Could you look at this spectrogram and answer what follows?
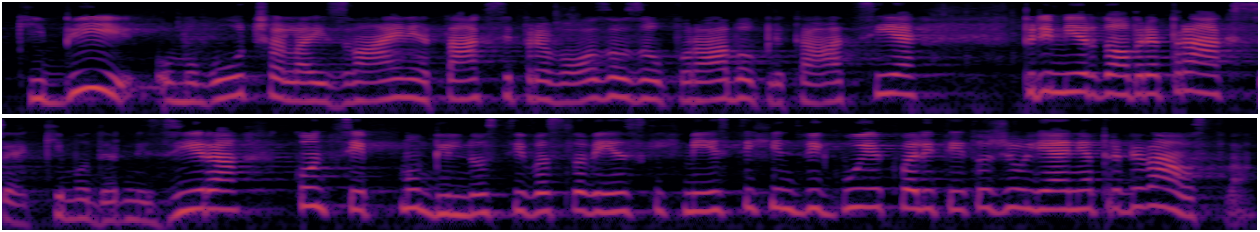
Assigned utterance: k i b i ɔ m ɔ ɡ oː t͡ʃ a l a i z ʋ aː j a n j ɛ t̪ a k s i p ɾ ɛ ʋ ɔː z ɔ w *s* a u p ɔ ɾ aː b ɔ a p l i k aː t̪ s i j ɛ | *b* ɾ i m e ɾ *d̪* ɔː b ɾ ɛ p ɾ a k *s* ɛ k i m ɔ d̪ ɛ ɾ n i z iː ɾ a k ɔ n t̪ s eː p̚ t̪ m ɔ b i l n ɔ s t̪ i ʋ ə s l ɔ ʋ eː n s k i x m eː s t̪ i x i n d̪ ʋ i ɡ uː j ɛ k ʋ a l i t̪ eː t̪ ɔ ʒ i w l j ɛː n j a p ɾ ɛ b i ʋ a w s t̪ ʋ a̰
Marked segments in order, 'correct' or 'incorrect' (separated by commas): incorrect, incorrect, correct, correct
